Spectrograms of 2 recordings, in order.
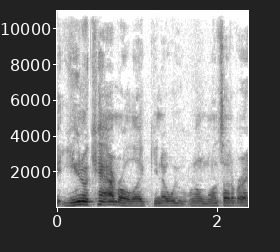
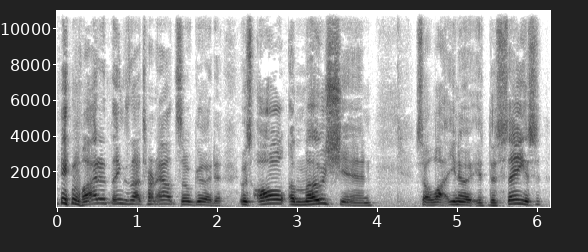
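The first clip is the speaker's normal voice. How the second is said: usual speaking voice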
